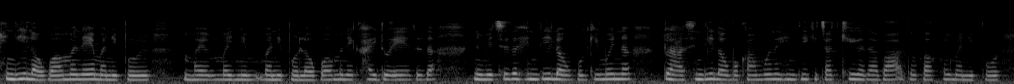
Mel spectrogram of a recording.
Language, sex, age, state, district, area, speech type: Manipuri, female, 18-30, Manipur, Imphal West, rural, spontaneous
